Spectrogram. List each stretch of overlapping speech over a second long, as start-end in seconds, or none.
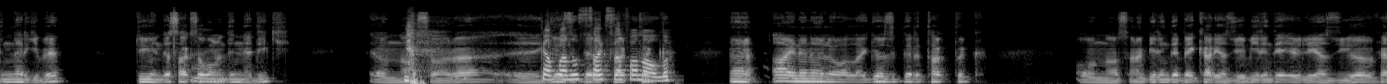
5.4-6.8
